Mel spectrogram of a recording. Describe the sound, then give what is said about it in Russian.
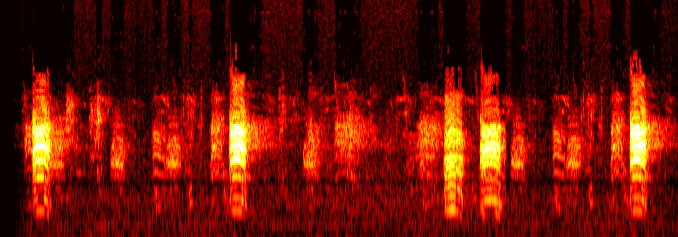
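A rook cawing, repeated harsh, rasping calls in irregular bunches, some loud and others softer, over a low steady hum. “Грач.”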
